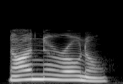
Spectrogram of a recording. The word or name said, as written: nonneuronal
